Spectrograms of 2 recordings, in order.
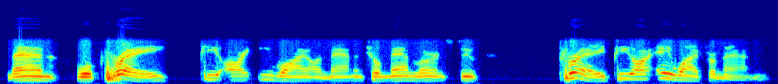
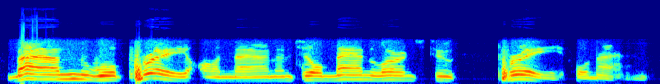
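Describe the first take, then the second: First: Prey and pray each stressed, spoken slowly; explaining the pun. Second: Slow, solemn voice of God. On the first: Shown as a demonstration. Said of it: "Did you get it?". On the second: Retold or imitated. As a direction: intone it slowly like God speaking. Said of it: "gonna use my best God voice here".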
